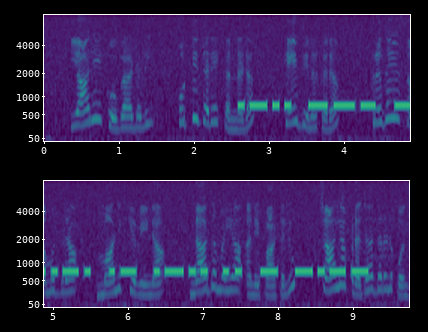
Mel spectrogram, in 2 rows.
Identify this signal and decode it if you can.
Morse code, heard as a keyed tone, hand-sent with a straight key, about 15 wpm, 740 Hz, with speech in Telugu. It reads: LOCALITY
